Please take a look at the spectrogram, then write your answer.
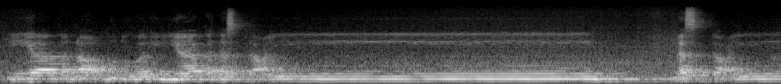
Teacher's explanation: یہ جو یا مدہ کی آواز ہے یہ منہ کے اندر کے خلا سے پیدا ہو رہی ہے، یہاں اس کی ادائیگی میں زبان کا درمیان تعلق سے نہیں لگ رہا ہے۔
